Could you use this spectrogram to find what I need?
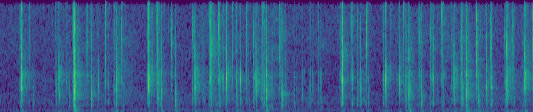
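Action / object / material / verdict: tap / plastic mechanical keyboard / plastic / none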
